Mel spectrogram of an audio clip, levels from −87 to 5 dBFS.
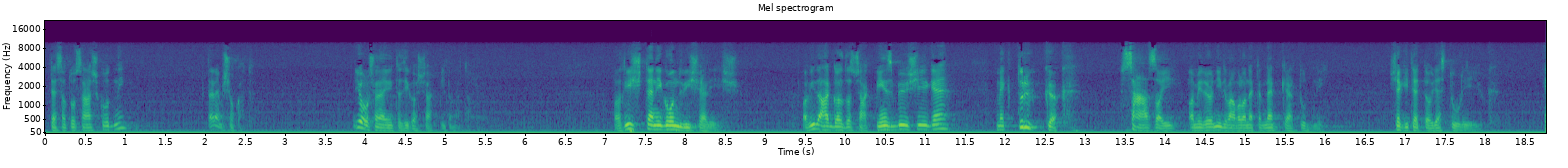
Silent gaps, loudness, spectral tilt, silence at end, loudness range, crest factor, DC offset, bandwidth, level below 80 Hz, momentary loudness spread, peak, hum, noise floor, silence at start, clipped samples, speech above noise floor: none; -21 LUFS; -4.5 dB/octave; 0 s; 8 LU; 22 dB; 5%; 10.5 kHz; -48 dBFS; 23 LU; 0 dBFS; none; -45 dBFS; 0.05 s; under 0.1%; 24 dB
